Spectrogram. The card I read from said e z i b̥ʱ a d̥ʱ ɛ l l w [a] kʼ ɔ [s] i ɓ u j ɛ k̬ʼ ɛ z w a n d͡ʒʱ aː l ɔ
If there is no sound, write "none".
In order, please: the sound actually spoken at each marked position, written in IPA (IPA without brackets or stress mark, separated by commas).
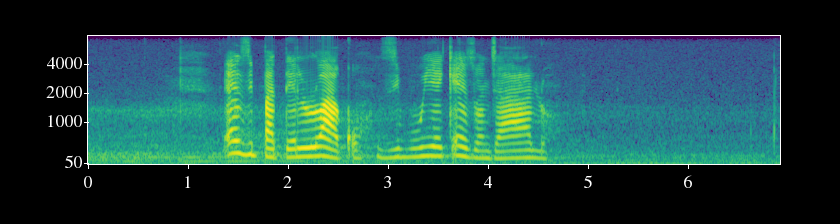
a, z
